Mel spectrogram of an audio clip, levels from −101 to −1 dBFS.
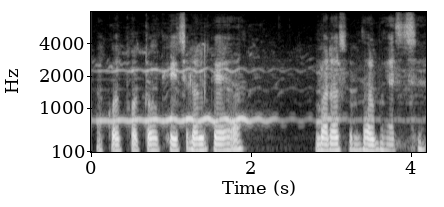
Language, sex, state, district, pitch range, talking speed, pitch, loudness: Maithili, male, Bihar, Araria, 125-190 Hz, 130 wpm, 130 Hz, -16 LUFS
